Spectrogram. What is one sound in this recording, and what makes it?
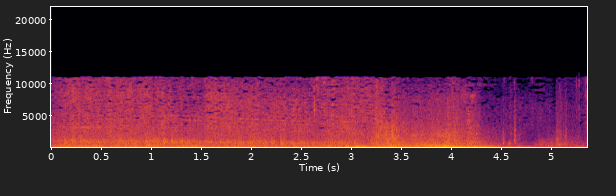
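Wind rushes loudly past a falling figure, then cuts off with a thud.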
